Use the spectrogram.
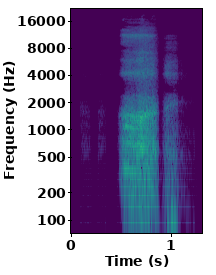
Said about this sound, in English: Oh, you're panting so much.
